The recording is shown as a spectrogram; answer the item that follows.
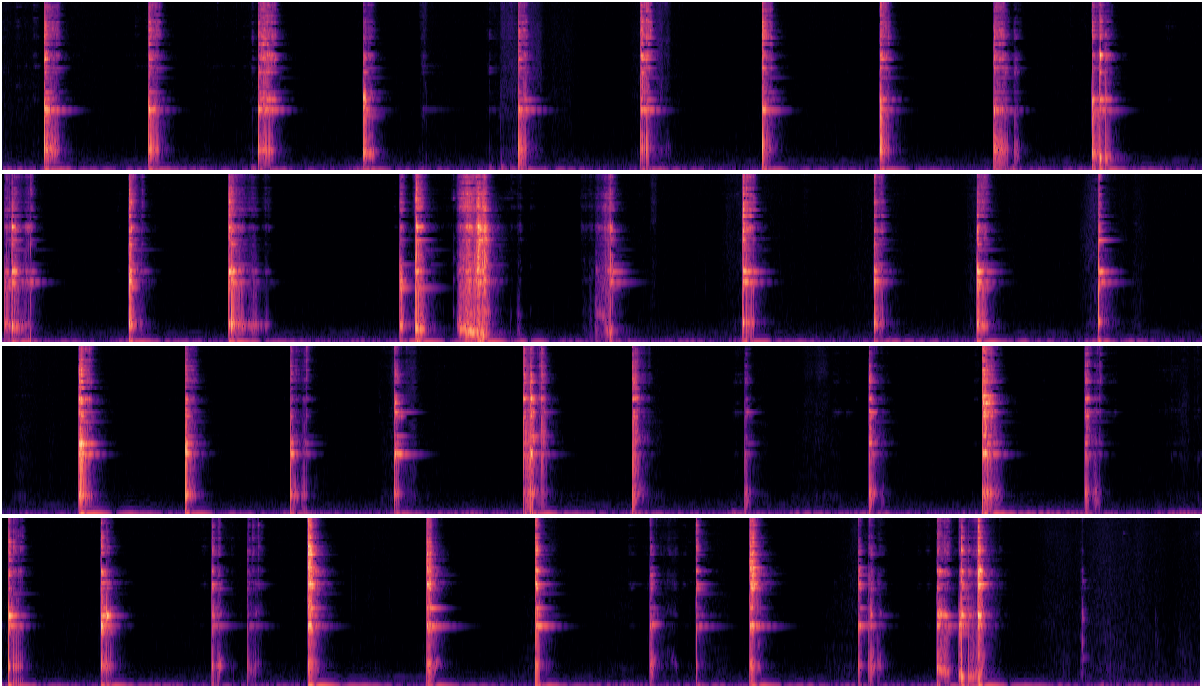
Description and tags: ceramic clay pot lid hits
ceramic, lid, pot, hits, clay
